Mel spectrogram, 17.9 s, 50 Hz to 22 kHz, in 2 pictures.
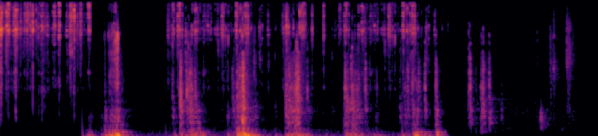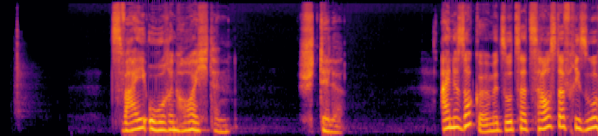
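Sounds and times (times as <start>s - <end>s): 
key rattling and scraping in a lock: 0.0s - 7.6s
speech: 10.8s - 12.5s, 13.8s - 14.2s, 15.6s - 17.9s.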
